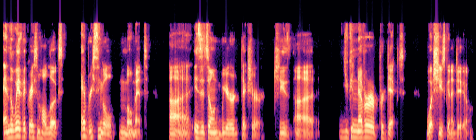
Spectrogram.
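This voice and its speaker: A man talks casually and enthusiastically, like a guest on a podcast. His mid-pitched voice has a gravelly creak and sits close and dry, with emphatic, stop-and-start phrasing. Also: moderate pace, no echo. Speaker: podcast guest, blogger and writer.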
